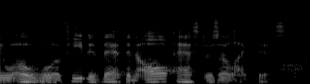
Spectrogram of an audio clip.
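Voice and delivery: ordinary talk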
